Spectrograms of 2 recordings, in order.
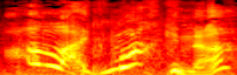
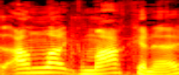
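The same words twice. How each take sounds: First: It is said in a put-on character voice. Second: It is read in the speaker's own normal voice.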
